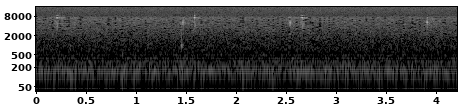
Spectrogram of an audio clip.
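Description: Near silence with a few faint computer mouse clicks, some in quick pairs like double-clicks.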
